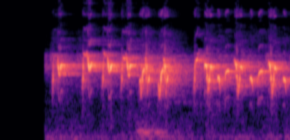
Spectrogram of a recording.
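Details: Sooty-headed bulbul (trucukan) singing a lively 'ropel' phrase, used as training audio for cage birds: a dense, rapid tumble of chirpy, warbled notes that rise and fall slightly.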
